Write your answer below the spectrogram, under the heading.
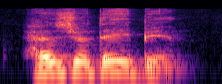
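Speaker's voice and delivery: friendly, earnest tone. Speaker demonstrating how to open a phone call, friendly but serious tone. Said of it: "A friendly, but also serious tone".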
